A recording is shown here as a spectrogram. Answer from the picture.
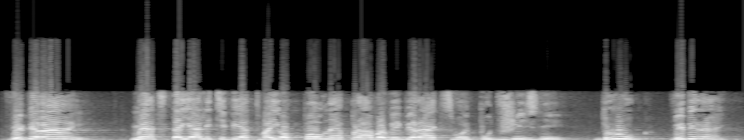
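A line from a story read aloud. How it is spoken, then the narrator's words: Joyful chorus shouting. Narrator (Russian): все хорами радостно кричат ему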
